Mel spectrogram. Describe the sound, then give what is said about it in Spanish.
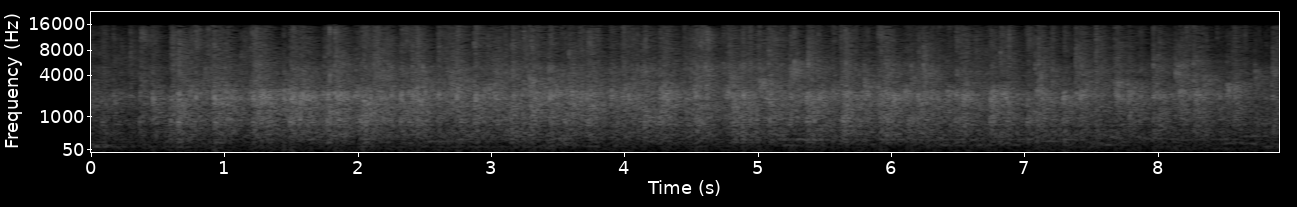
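Sustained audience applause for Raúl Cajas, a pastor watching from Argentina: a dense, steady wash of many hands clapping at an even, fairly loud level for the whole stretch, with no clear speech over it. “Raúl Cajas, también un pastor que nos ve desde Argentina, dale un fuerte aplauso a Pastor.”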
